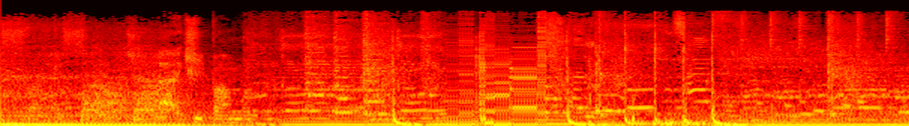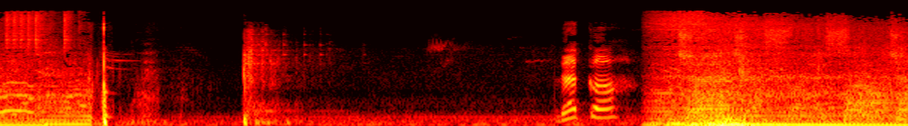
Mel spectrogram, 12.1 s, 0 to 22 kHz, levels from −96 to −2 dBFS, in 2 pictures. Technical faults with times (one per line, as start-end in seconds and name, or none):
2.99-3.67 robotic sound from repeated short buffers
